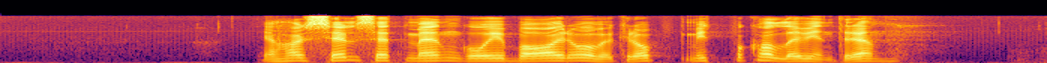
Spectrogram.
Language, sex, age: Norwegian, male, 32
